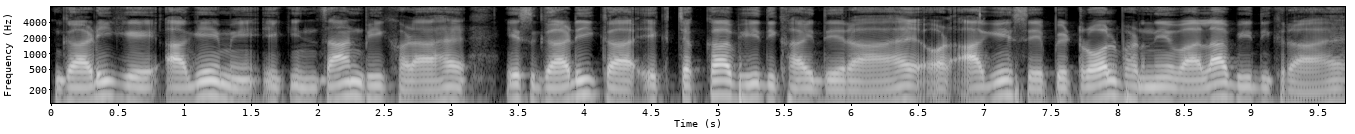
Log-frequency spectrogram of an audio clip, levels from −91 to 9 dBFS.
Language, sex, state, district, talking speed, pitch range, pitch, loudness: Hindi, male, Bihar, West Champaran, 180 wpm, 105-125 Hz, 115 Hz, -17 LUFS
